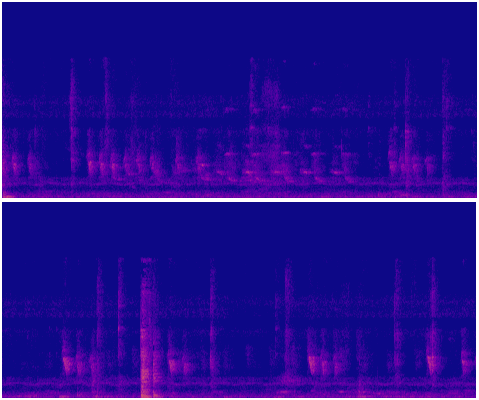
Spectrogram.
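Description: Quiet wet chewing and lip-smacking of a person eating with the fingers: a string of short clicks and smacks, with one sharper click about nine seconds in.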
